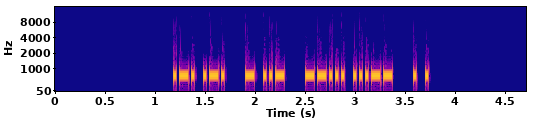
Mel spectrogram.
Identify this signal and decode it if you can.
Morse code, heard as a keyed tone, about 37 wpm, 700 Hz. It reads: RR TU 73 EE
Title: SOTA QSO Practice 40wpm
